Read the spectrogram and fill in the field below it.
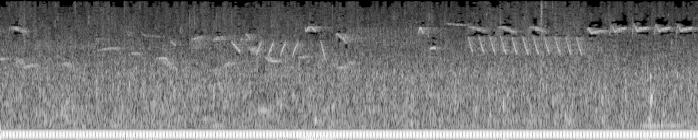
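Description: Birds chirp in quick repeated trills, some sharp and high, over a steady rushing sound like flowing water and a constant low hum. No one speaks.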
